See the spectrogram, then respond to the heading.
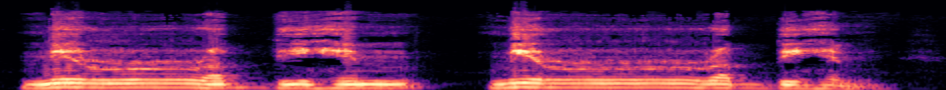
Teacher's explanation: We merge the still noon into the ra, producing a stressed ra, ra with shadda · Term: idgham without Ghunnah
